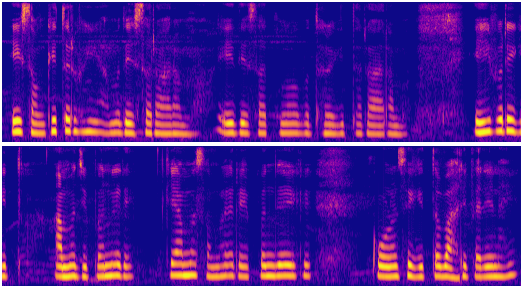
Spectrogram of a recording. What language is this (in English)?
Odia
